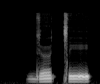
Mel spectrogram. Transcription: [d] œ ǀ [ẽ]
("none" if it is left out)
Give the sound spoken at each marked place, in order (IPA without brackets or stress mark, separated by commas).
d, ẽ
